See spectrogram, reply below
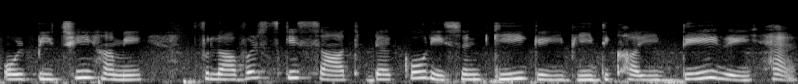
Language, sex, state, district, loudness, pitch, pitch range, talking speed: Hindi, female, Punjab, Fazilka, -13 LUFS, 235 Hz, 220-265 Hz, 105 wpm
